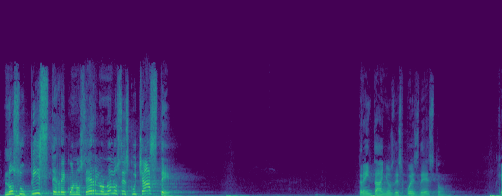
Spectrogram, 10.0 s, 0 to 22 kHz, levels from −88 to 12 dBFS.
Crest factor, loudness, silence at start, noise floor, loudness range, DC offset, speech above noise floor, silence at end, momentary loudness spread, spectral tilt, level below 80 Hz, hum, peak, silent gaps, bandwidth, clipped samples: 20 dB; -18 LUFS; 0.1 s; -56 dBFS; 12 LU; under 0.1%; 39 dB; 0 s; 12 LU; -4 dB/octave; -38 dBFS; none; 0 dBFS; none; 15 kHz; under 0.1%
